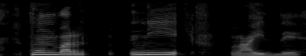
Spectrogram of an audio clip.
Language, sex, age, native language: Icelandic, male, 9, Icelandic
